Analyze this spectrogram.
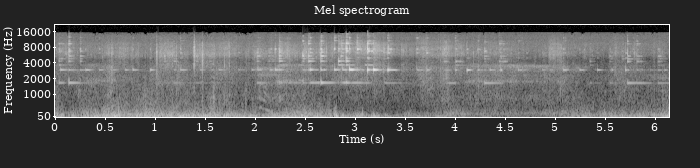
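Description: A bird dog's collar bell jingling in short bursts at two pitches as the dog runs, over the low rumble of footsteps through grass.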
